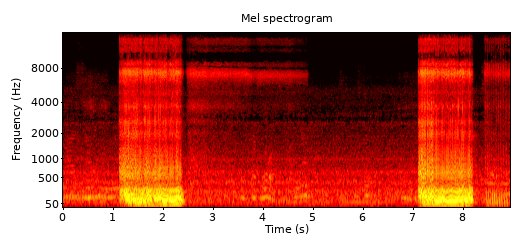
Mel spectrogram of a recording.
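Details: Snoring in a sleeping English Bulldog: two loud, rough, rattling snores on the in-breath, about six seconds apart, with quiet breathing between.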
